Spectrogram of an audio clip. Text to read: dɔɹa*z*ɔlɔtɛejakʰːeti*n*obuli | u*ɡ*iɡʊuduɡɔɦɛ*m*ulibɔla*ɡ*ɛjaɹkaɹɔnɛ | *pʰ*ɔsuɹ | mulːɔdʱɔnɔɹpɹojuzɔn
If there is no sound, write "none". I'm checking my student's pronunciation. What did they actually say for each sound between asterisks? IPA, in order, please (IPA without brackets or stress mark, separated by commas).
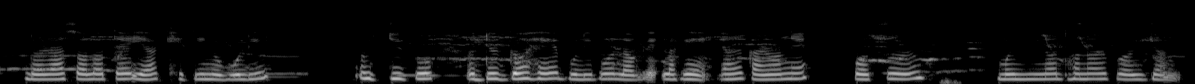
s, n, d, b, ɡ, p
